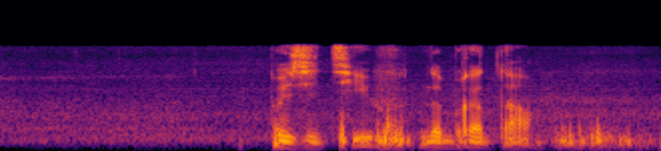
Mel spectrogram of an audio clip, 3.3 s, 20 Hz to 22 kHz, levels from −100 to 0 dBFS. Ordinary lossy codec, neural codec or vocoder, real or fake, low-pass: none; none; real; 7.2 kHz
